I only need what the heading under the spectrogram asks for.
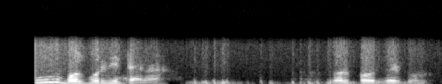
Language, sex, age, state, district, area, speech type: Santali, male, 30-45, West Bengal, Birbhum, rural, conversation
